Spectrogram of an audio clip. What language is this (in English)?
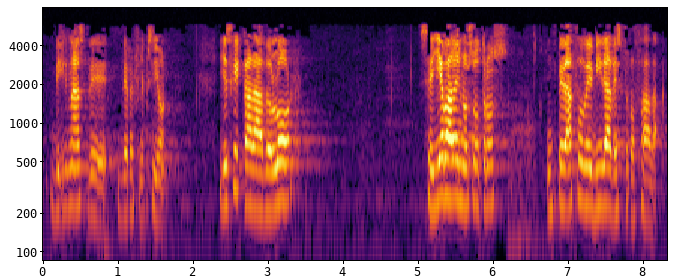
Spanish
